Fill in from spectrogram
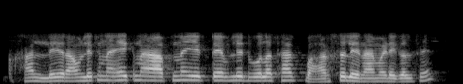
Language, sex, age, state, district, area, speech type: Hindi, male, 45-60, Rajasthan, Karauli, rural, conversation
